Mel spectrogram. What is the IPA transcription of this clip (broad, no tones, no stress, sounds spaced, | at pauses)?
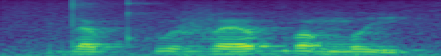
d a kʷʰ ɛ v ɜ ɡʷ ɑ ŋʷ i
